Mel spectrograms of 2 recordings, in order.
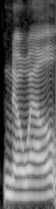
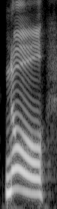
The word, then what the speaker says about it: Noel: well let you know my name is actually pronounced noel like christmas i am in fact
